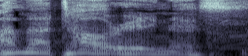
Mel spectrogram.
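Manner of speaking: fake rasping, guttural voice. Acting out her answer to a reasonable press conference question, imitating a raspy, guttural voice. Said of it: "she had this like raspy, guttural voice".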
